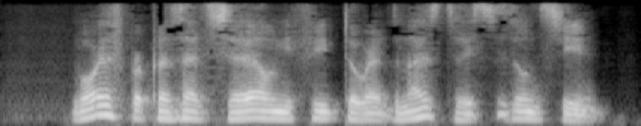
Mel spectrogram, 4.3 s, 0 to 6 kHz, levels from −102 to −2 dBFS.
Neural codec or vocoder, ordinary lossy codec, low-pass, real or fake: codec, 16 kHz, 0.5 kbps, FreqCodec, larger model; MP3, 24 kbps; 5.4 kHz; fake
